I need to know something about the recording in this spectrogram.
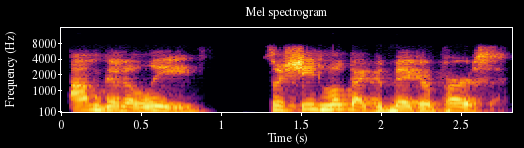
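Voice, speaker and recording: A man's voice: fairly high pitch, animated, fairly quick, echoey room, muffled recording. A man co-hosting a wrestling podcast, giving blunt, opinionated takes over a remote call. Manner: opinionated, direct. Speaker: podcast co-host. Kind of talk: casual wrestling discussion.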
